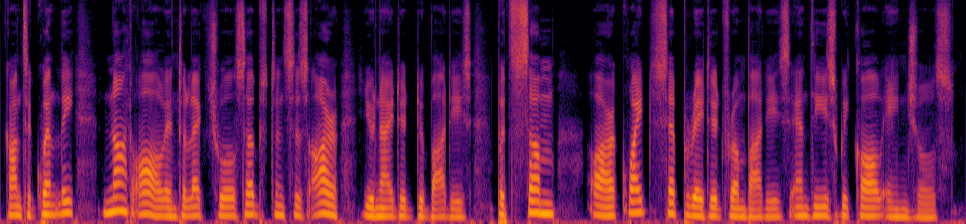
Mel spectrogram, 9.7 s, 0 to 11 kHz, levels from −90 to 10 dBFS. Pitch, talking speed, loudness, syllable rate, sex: 130 Hz, 130 wpm, -19 LUFS, 4.9 syllables/s, male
